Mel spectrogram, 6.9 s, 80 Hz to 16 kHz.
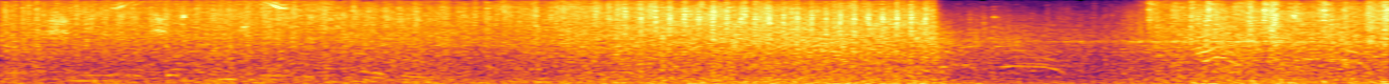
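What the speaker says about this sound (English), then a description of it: "Oh, the Cindy's shooting at me." Enemy gunfire in the Planetside 2 video game, a dense, continuous clatter of shots and battle noise, with a heavier swell midway and a brief dip in the high end near the end.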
